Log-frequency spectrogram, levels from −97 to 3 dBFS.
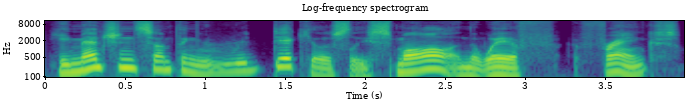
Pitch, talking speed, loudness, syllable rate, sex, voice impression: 145 Hz, 150 wpm, -17 LUFS, 5.0 syllables/s, male, masculine, adult-like, tensed, slightly powerful, clear, fluent, cool, intellectual, sincere, wild, lively, slightly strict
